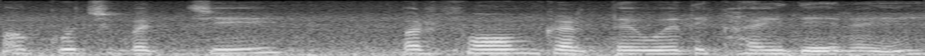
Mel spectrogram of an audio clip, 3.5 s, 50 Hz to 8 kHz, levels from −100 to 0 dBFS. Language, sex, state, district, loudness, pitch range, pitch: Hindi, female, Bihar, Darbhanga, -16 LUFS, 165-195 Hz, 180 Hz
